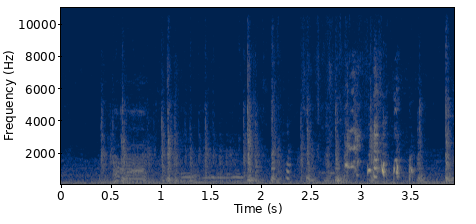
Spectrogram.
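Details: Hens in a backyard flock, caught on a chicken camera on March 24, 2024, making repeated short clucks and a brief rising cackle near the end, against a constant low mechanical hum and light tapping.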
